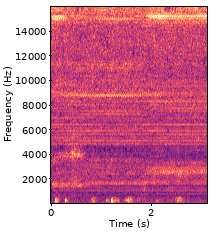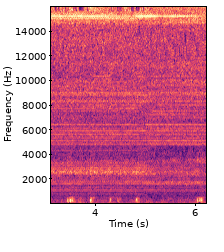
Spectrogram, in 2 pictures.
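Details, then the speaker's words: Power Walker Basic STL 1000 (600 W) home UPS running a NAS on battery: the constant high-pitched ~10 kHz noise has largely abated, leaving a faint low hum with soft irregular thumps and no sharp whine; normal. "So the actual high-pitched noise seems to have abated a little bit. It's not really there anymore. It's a little bit there, but it's nowhere near the size it was. There's a little hum, but that's quite nice."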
